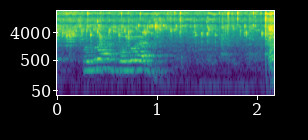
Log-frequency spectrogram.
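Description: Chopped onion hits hot oil in a tadka with curry leaves, giving a steady close sizzle and crackle that runs throughout while a voice talks over the first second.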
